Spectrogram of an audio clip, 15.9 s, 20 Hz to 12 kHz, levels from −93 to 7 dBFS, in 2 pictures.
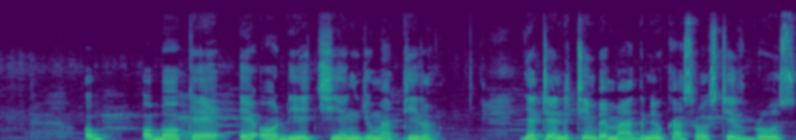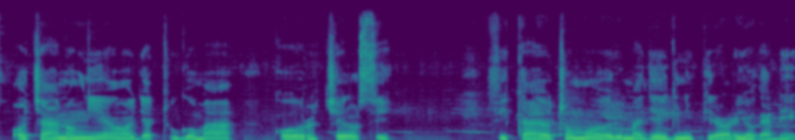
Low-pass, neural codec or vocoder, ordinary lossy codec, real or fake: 10.8 kHz; vocoder, 24 kHz, 100 mel bands, Vocos; none; fake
